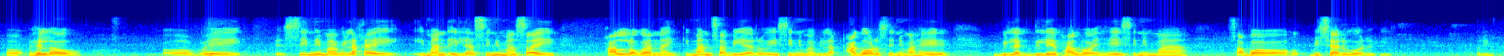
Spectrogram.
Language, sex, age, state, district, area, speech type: Assamese, female, 60+, Assam, Goalpara, urban, spontaneous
